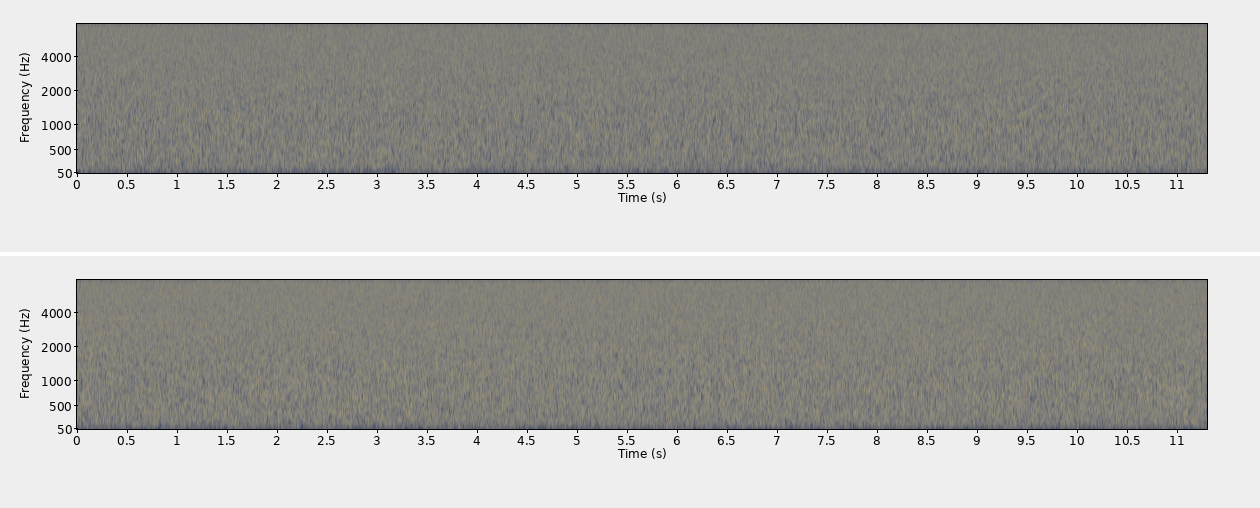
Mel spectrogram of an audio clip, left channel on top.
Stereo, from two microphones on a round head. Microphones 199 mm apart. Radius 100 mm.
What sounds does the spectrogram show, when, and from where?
Only background noise.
